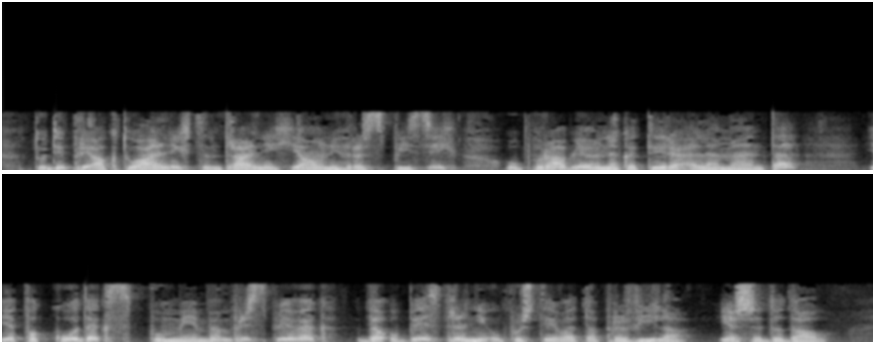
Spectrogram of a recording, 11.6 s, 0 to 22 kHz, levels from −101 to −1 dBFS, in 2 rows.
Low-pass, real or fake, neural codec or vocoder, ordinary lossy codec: 19.8 kHz; fake; vocoder, 48 kHz, 128 mel bands, Vocos; AAC, 24 kbps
